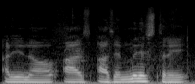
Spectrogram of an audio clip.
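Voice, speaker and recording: Man, lowish pitch, very soft dark tone, formal deliberate interview speech. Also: fairly even intonation, a little hiss or hum. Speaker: education ministry guest.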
